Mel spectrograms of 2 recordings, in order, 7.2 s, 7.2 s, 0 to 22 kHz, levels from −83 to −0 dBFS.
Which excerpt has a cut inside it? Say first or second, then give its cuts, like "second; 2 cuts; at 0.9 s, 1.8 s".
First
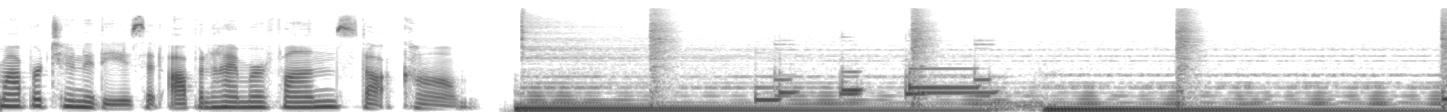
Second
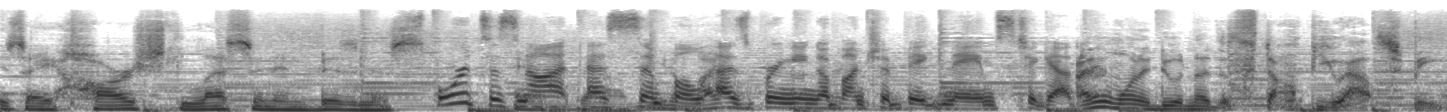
first; 1 cut; at 2.4 s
